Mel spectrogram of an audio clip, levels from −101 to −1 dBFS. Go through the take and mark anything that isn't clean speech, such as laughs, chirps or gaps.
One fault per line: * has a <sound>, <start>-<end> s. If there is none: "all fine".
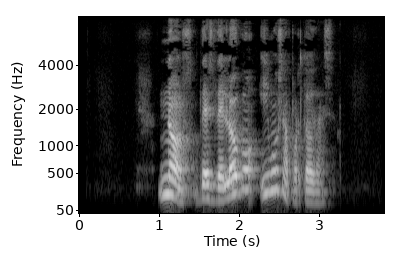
all fine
